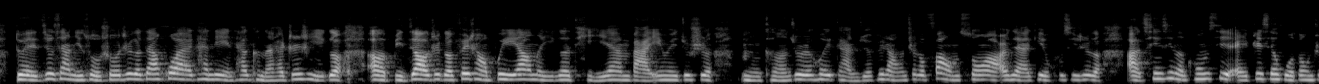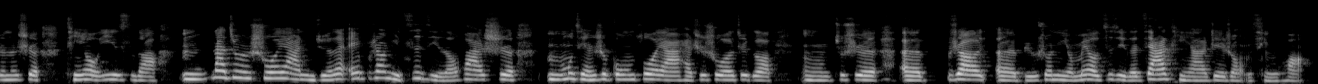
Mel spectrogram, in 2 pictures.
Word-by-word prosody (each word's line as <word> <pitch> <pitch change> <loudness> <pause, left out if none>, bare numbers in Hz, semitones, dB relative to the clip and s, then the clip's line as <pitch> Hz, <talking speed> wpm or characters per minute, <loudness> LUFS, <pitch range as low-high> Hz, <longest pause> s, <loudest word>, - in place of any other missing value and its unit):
对， 215 -3 +6
就 250 +5 +2
像 245 -2 0
你 205 - +2
所 205 -2 +1
说 215 +2 +1
这 245 +3 +1
个 240 -1 +4
在 245 0 +2
户 245 +2 -3
外 235 -3 +3
看 235 0 -2
电 225 -1 +2
影， 190 - -5
它 215 +2 -3
可 215 0 -8
能 185 -2 -2
还 195 - -2
真 235 +5 -1
是 240 -1 -3
一 195 -2 -2
个， 210 0 +3 0.3
呃， 210 -2 +5
比 200 +1 -1
较 230 +2 +7
这 235 +1 -1
个 210 -2 +3
非 255 +4 +5
常 215 -5 -1
不 245 - -1
一 225 -1 +5
样 230 0 +3
的 205 -2 -2
一 190 0 -6
个 210 0 +1
体 200 -3 -10
验 200 +1 -1
吧， 180 -3 0
因 205 - -2
为 205 -1 -1
就 215 +1 -1
是 210 -2 -1 0.3
嗯， 190 -3 -3
可 200 - -7
能 180 +1 -3
就 230 +3 +2
是 220 - +4
会 220 0 0
感 185 -6 -8
觉 190 +1 -6
非 235 - -4
常 200 -3 -4
的 195 - -8
这 225 +3 -8
个 215 - -1
放 215 -2 -1
松 220 +1 -2
啊， 205 - +2
而 210 +2 0
且 215 - 0
还 185 -1 -3
可 215 - -5
以 210 - +2
呼 195 +2 -11
吸 205 0 -7
这 220 0 0
个， 190 -2 -1 0.2
啊， 205 -2 +3
清 260 +6 -2
新 275 -1 -2
的 215 - 0
空 245 +5 -1
气。 255 -1 -1
诶， 195 0 -2
这 255 - -1
些 245 -1 +1
活 215 -4 0
动 210 0 -2
真 210 0 -2
的 215 - -1
是 215 -1 0 0.3
挺 220 -1 +3
有 220 -3 +1
意 220 +2 +1
思 215 -2 -8
的。 185 -2 -3 0.2
嗯， 240 0 +2
那 320 0 +4
就 310 0 0
是 285 - +2
说 280 0 +1
呀， 265 -5 +2
你 215 -2 0
觉 205 +1 +1
得 245 +2 +2
诶？ 260 +4 -1
不 275 0 -10
知 300 - -2
道 295 - +1
你 245 -6 +2
自 275 +4 -4
己 205 -5 -2
的 180 +2 -3
话 225 -1 0
是， 220 -1 +1 0.3
嗯， 235 - +3
目 245 +3 +2
前 230 -4 +3
是 240 - +2
工 225 0 0
作 240 0 +3
呀？ 200 -2 +2
还 195 -1 -3
是 215 +4 -3
说 215 -1 +2
这 215 +1 0
个， 195 -3 -1 0.3
嗯， 195 -2 -3
就 215 +3 -6
是， 210 -2 +2 0.2
呃， 195 -1 +2 0.2
不 220 - -8
知 240 - +5
道 225 -2 +7 0.2
呃， 190 -2 +1
比 185 +1 -6
如 190 - 0
说 215 +2 -1
你 210 -1 +1
有 190 -1 -1
没 205 - 0
有 220 -2 +3
自 225 +3 -6
己 210 -2 +1
的 185 0 0
家 235 +5 +4
庭 205 -5 -4
啊， 180 0 -2
这 185 0 -2
种 175 -2 -6
情 165 -1 -8
况？ 170 0 -6
215 Hz, 325 characters per minute, -23 LUFS, 195-235 Hz, 0.3 s, 较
